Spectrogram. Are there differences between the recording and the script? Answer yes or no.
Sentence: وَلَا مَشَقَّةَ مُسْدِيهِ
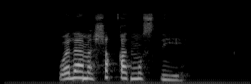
no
